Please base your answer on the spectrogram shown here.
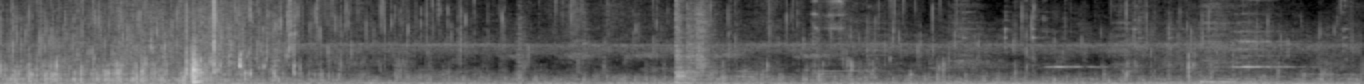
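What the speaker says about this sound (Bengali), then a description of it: "তরকারি বলক উঠছে, মাছ দিয়ে দিই।" A pot of eggplant curry simmers and bubbles as mirka fish is dropped in with a soft splash near the start, followed by a steady, quiet bubbling and occasional faint clinks close by.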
